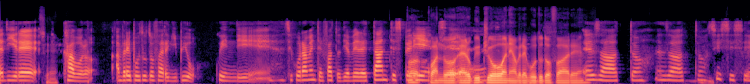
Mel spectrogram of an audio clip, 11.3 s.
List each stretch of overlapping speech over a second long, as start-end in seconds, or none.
6.1-7.4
